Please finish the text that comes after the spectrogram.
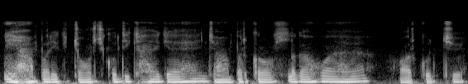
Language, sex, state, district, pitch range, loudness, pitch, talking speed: Hindi, male, Himachal Pradesh, Shimla, 110-125 Hz, -15 LUFS, 120 Hz, 205 wpm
